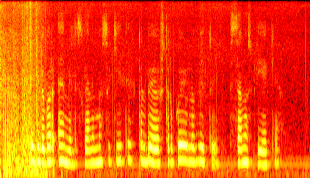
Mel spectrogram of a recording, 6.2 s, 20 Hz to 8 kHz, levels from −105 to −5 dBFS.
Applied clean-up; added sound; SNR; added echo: none; Fire; 9 dB; none.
